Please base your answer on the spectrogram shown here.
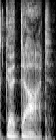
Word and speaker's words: Gadot: I'm pretty sure it's Gadot and not Godot, even though it should reasonably be Godot. I think I've heard her pronounce it Gadot.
